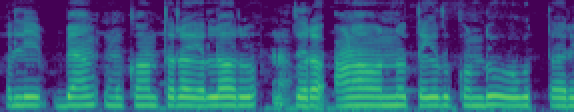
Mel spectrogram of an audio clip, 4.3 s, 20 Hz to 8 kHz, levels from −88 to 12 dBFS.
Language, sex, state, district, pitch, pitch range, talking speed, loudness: Kannada, female, Karnataka, Raichur, 220 Hz, 215-220 Hz, 125 wpm, -18 LUFS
